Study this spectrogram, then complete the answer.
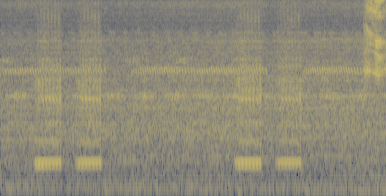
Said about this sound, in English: She picks up the receiver and begins to dial.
